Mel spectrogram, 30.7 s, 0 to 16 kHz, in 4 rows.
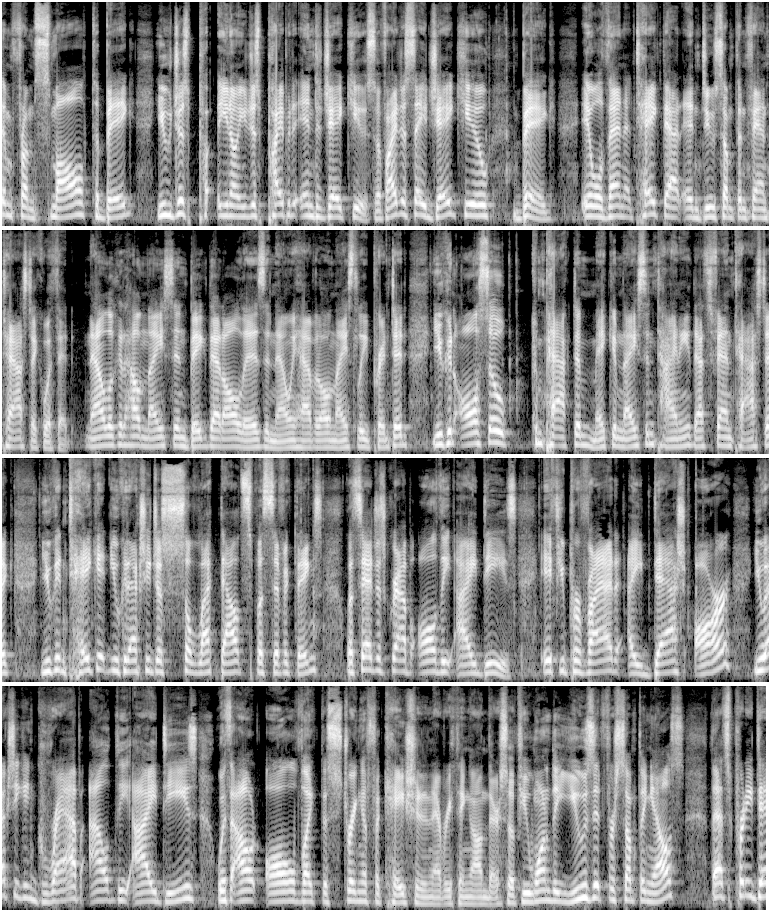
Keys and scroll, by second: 2.1-3.0 typing, 4.3-5.2 typing, 6.1 Up, 6.4 ctrl+Left, 6.8-7.6 typing, 11.6 ctrl+Left, 11.9-12.8 typing, 15.1 Up, 15.3 ctrl+Left, 15.5-16.6 typing, 17.8-18.6 typing, 20.2 Up, 20.5 ctrl+Left, 20.7 ctrl+Left, 21.1 Right, 21.3 Right, 21.4-22.3 typing.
